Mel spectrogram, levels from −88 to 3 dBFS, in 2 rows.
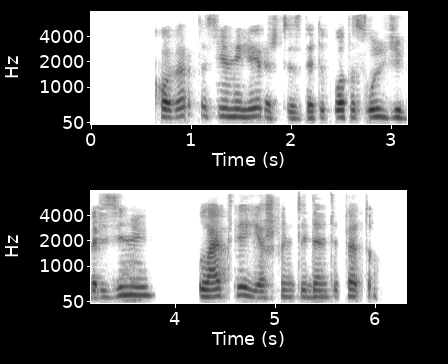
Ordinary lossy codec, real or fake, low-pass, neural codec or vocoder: AAC, 32 kbps; fake; 7.2 kHz; codec, 44.1 kHz, 2.6 kbps, DAC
